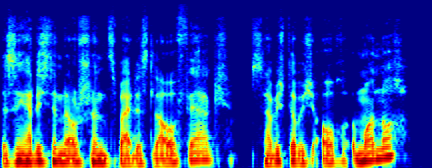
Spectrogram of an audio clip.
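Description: A man speaks at medium pitch with ordinary pitch variation and a dark, mellow tone. The sound is dry and close, with no echo. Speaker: Twitch streamer and rock musician. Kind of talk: casual chat.

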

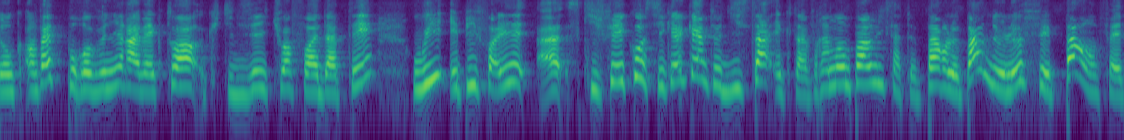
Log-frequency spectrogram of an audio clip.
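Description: Recorded dry and close with no echo, a woman speaks very fast at a high pitch, her voice swinging very widely up and down. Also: big swings in loudness, very clean recording, silent background. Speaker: lithotherapist and entrepreneur. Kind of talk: casual interview, personal testimony. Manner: hesitant, many fillers.

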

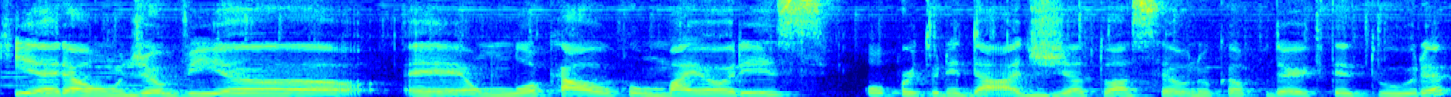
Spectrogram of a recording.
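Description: A dark, mellow tone carries this fairly slow delivery. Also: woman. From Brazil. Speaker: artist. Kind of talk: interview.

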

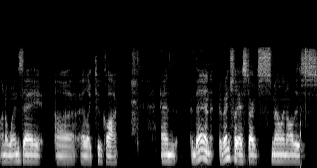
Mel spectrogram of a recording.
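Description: A man talks at a moderate pace in a normal speaking voice. His pitch is medium. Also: fairly even intonation. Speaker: podcast co-host. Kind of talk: casual chat. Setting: basement room. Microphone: muffled by face mask.

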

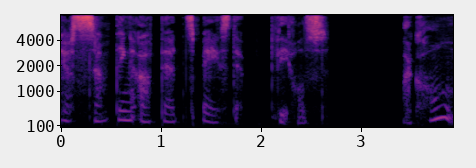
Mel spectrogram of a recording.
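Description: Somewhat breathy and fairly high in pitch, a woman with a German accent speaks at a fairly slow pace with ordinary pitch variation, the sound dry and close with no echo. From Germany (Munich). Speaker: real estate advisor. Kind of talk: casual chat. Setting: studio.

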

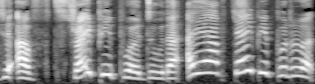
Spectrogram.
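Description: With big pitch swings and a slightly mellow tone, a woman speaks at a moderate pace.

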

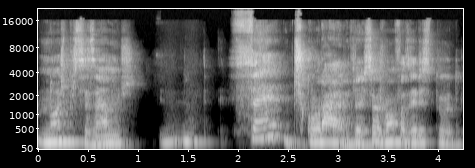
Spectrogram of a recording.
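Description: This man's pitch sits fairly high. His voice has a dark, mellow tone. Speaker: podcast co-host. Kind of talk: casual chat.

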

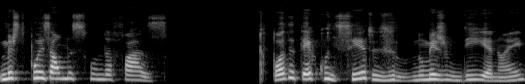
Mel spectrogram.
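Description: The tone is dark and mellow, with big swings in loudness and ordinary pitch variation. Delivery runs at a moderate pace, broken by long, frequent pauses. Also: woman. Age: 50s. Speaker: author and self-help group facilitator. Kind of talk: interview. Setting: video call.

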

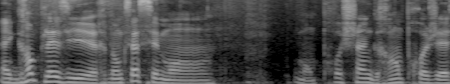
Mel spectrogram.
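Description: Speaking at a very slow pace, a man is heard in a very clean recording with a silent background. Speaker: physical education teacher. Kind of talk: interview. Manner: halting, with repetitions.

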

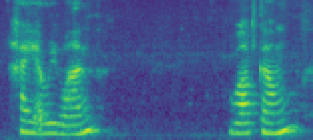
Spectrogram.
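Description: A woman speaks with fairly even intonation at a fairly high pitch. Her voice is somewhat breathy. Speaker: Ayurvedic practitioner and spiritual teacher. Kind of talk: solo podcast talk. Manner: hesitant, many fillers.

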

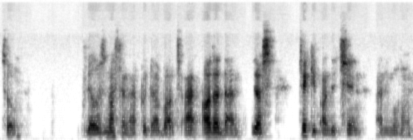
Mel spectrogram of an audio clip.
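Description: A man with a fairly low pitch and vocal fry, lively intonation, and a moderate pace. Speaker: immigrant sharing migration advice. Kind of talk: casual interview.

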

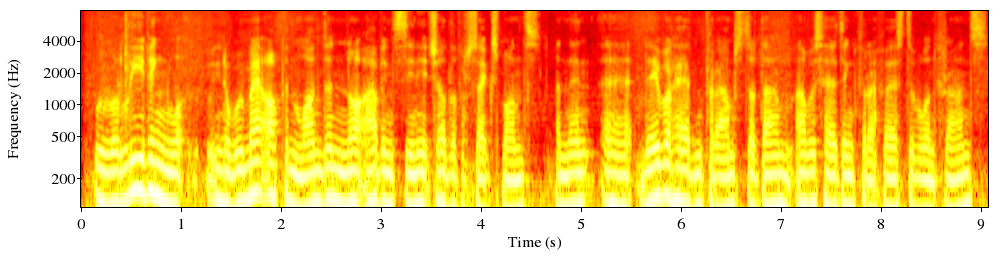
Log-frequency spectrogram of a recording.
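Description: A man speaks at a medium pitch with ordinary pitch variation and a dark, mellow tone. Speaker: musician. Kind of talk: casual interview chat.

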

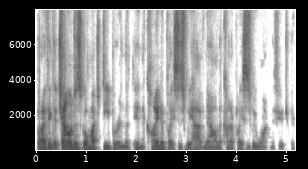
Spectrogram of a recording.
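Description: Very fast and with hardly any pauses, a man speaks in a somewhat breathy voice. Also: medium pitch for a man. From Canada. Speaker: regional economic development executive and planner. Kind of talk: radio interview. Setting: remote call from home region. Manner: animated.

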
